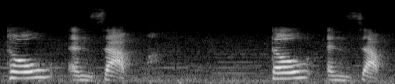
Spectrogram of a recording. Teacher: raising the tip of the tongue towards the ridge that is right behind the upper front teeth, called alveolar ridge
